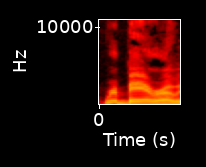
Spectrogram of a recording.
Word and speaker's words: Ribeiro: Ribeiro is how you pronounce his name, a.k.a.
